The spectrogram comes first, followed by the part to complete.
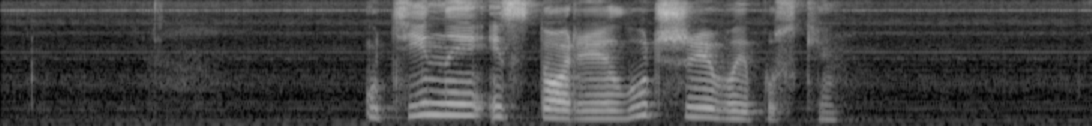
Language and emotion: Russian, neutral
